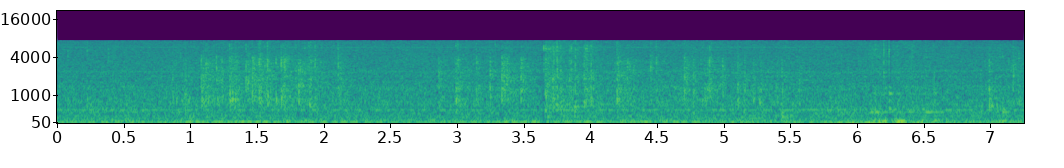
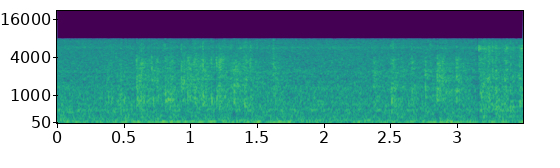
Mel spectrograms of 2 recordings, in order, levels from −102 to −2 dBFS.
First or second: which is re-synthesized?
second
